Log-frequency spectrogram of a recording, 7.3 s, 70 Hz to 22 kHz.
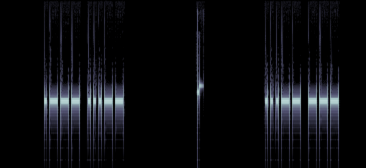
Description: Morse code, heard as a keyed tone, about 22 wpm, 700 Hz. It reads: J 3 3 O
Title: Single-Letter Single-Number 22wpm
